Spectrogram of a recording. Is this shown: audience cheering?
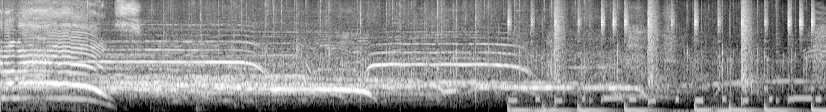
yes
